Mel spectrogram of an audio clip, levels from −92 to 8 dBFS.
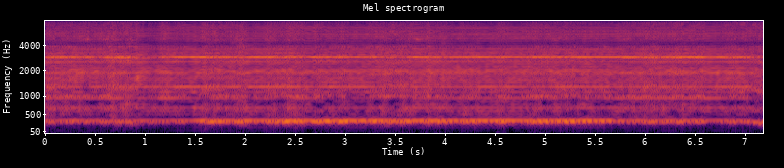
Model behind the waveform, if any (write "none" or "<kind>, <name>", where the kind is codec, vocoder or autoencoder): vocoder, WaveNeXt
